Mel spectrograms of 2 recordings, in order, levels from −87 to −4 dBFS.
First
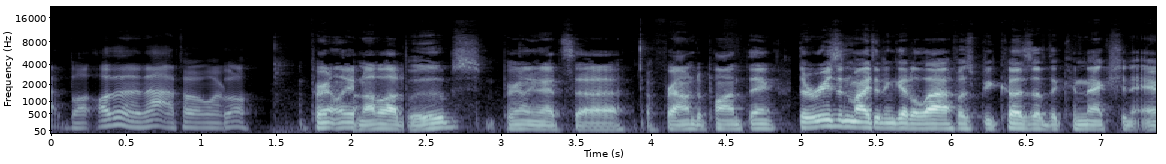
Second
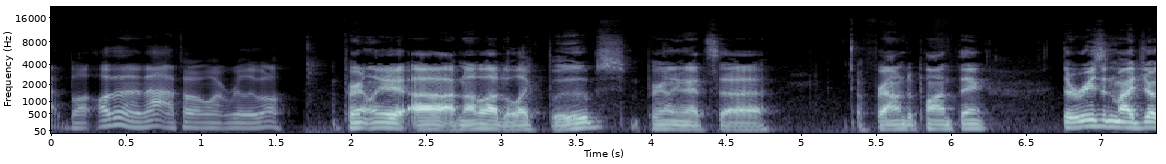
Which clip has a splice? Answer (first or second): first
